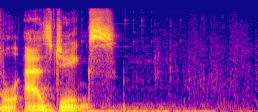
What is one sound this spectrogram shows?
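A young man speaks loudly and with animation close to a microphone.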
